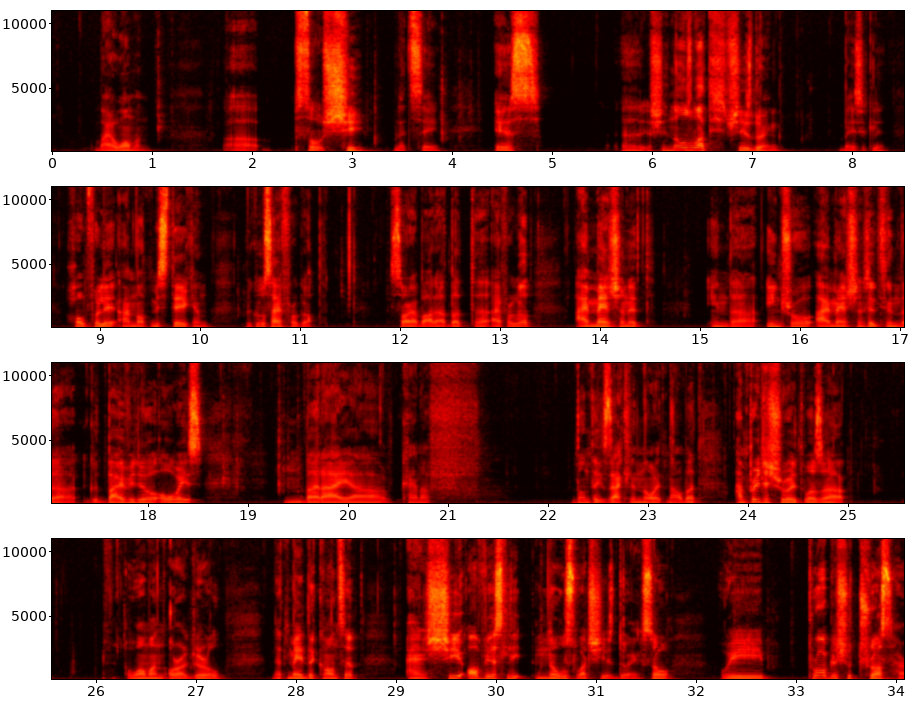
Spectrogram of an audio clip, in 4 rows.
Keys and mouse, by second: 3.9 g, 7.1-8.9 right drag, 8.9-16.5 alt+drag, 16.5 alt+right click, 17.4-34.0 ctrl+alt+shift+drag.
